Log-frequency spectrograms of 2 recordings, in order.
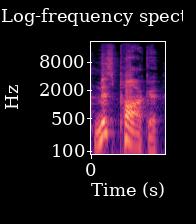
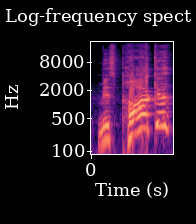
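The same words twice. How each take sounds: First: Said in the usual way. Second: Parker pitched high on a calling rise. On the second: Retold or imitated. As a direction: sing out Parker like hailing across the yard. Calling out to the neighbor.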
